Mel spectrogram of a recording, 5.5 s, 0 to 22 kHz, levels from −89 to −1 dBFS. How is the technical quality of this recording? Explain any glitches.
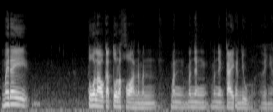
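The technical quality of this recording is sound, with no glitches to explain.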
